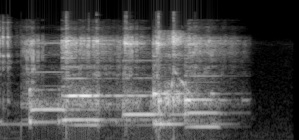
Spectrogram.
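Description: TV channel bumper jingle: a quick run of bright, bell-like melodic notes stepping up and down, with a few sharp percussive hits, fading out and stopping just before the end.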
